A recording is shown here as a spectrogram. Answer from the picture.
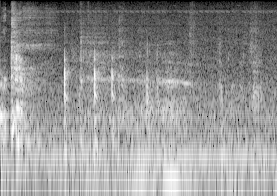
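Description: A few faint, light clicks close together between about half a second and one second in, handling noise as the RC buggy and camera are moved.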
